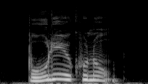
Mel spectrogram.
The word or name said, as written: boligøkonom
